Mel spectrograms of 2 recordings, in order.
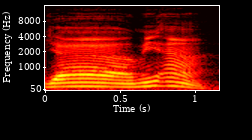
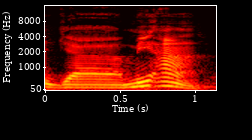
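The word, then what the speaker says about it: جامعة: bukan jemah ya ini jamiah jamah Kalau alifnya setelah Jim dibacanya jamiah Kalau alifnya setelah mim jamaah jamaah nah itu yang itu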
